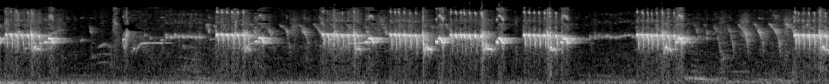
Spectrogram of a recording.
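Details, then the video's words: Bar-winged prinia sound played as a bird-trapping lure. Loud bursts of fast, sharp, ringing chips, each under a second, repeat in an uneven series with brief quiet pauses and a few soft slurred notes between them. "SUARA PIKAT BURUNG PRENJAK"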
